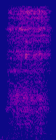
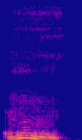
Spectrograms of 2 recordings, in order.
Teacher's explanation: The only difference is that th is voiceless, meaning that it has no vibration in your vocal cords, whereas th does. And you can test this by placing your hand on your throat.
